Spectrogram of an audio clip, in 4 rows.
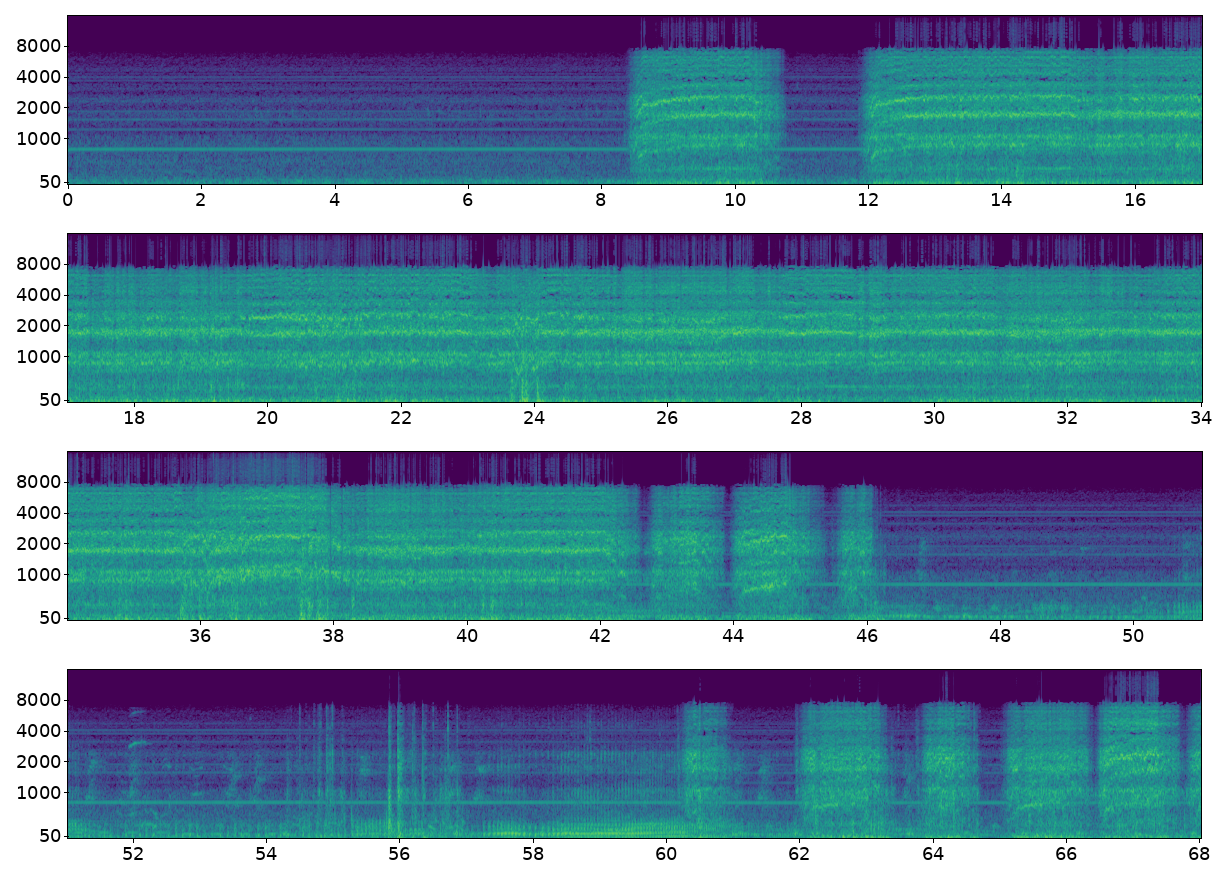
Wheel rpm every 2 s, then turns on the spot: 0, 0, 0, 0, 160, 50, 190, 230, 230, 220, 220, 230, 220, 220, 230, 220, 220, 230, 290, 240, 230, 90, 90, 10, 0, 0, 0, 0, 0, 0, 20, 100, 90, 110.
none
